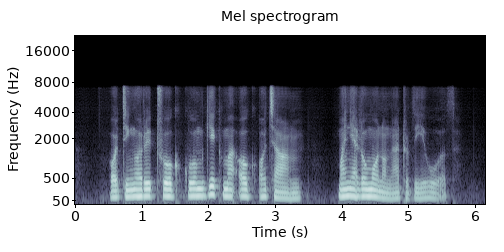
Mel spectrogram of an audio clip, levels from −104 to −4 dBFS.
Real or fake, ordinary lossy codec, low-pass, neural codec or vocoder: fake; none; 7.2 kHz; codec, 16 kHz, 0.3 kbps, FocalCodec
